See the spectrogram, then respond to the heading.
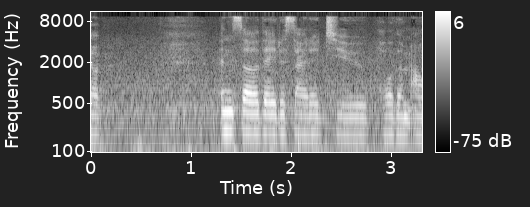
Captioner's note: voiceover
